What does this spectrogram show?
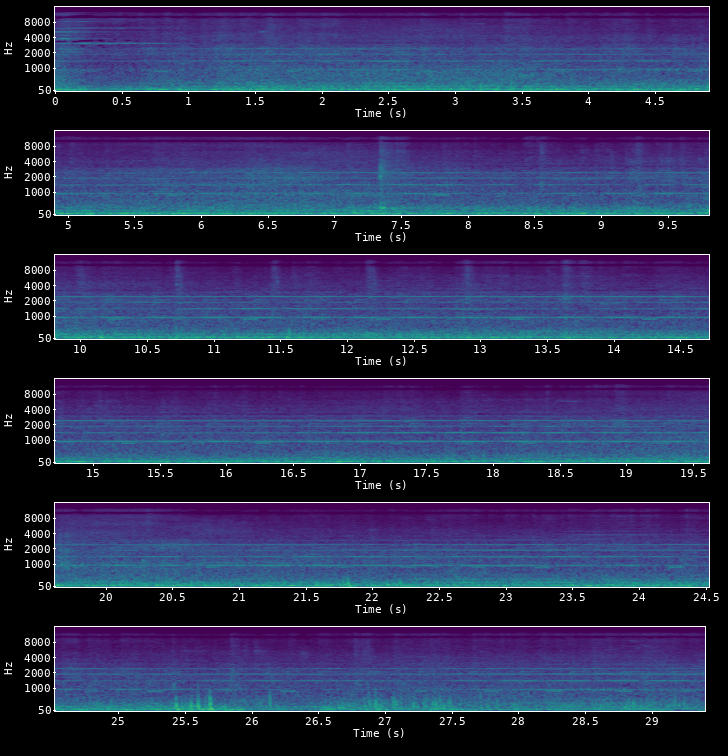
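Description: Freight train tank and hopper cars rolling through a road grade crossing: a steady low rumble of wheels on rail with irregular clicks. The crossing's warning bell rings steadily over it.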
